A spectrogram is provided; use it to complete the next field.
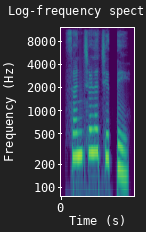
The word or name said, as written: ಸಂಚಳಚಿತ್ತೆ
